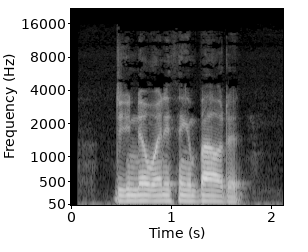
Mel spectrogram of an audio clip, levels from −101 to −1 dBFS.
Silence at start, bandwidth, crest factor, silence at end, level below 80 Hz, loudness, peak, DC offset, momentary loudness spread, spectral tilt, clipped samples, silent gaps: 0.45 s; 13 kHz; 18 dB; 0.4 s; -52 dBFS; -23 LUFS; -4 dBFS; under 0.1%; 11 LU; -8.5 dB/octave; under 0.1%; none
